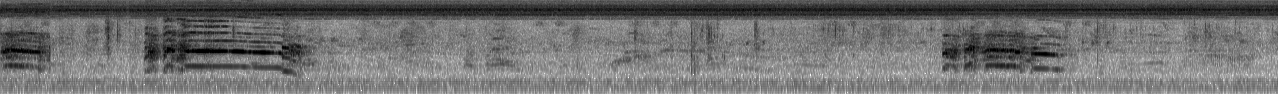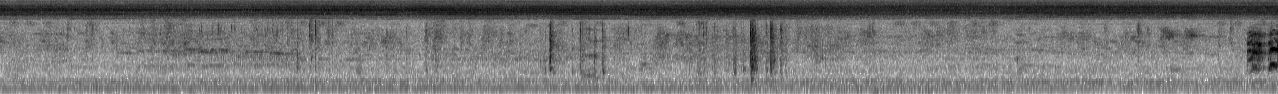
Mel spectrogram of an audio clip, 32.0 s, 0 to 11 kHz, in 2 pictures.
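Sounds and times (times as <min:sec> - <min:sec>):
rooster crowing: 0:00.0 - 0:00.7, 0:01.8 - 0:04.0, 0:11.8 - 0:13.4, 0:17.4 - 0:20.0, 0:28.2 - 0:29.7, 0:31.5 - 0:31.9
high insect buzz: 0:00.0 - 0:31.9.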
